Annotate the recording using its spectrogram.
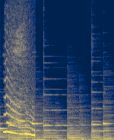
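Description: A single long cry, like a meow or a wail, falling in pitch, over a bouncy piano tune of short repeated notes.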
